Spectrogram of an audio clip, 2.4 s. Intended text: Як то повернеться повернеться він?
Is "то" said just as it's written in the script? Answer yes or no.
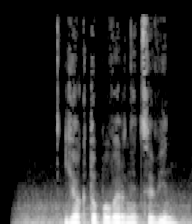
yes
